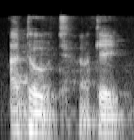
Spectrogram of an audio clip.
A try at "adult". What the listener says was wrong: Okay, use that or pronounce that L there, okay? Adult, adult.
